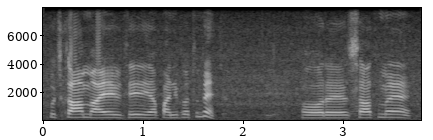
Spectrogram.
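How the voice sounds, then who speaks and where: Slow, halting man speaking outdoors. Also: sits high, little pitch movement, fairly bright tone, slight background noise. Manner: halting, many "uh" pauses. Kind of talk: street interview.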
